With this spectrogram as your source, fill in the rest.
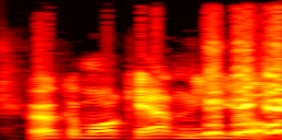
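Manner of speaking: put-on Southern American accent. Repeating the county name the other speaker just gave, in a southern accent. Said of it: "but that was with a southern accent".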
